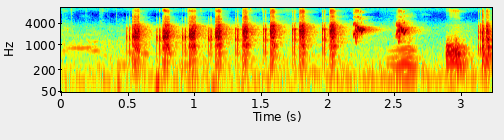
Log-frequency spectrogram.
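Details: Starling bobbing its head while singing to entice another bird: rapid rasping squawks about five per second, two clearer whistled notes, then more harsh bursts.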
